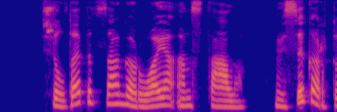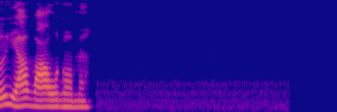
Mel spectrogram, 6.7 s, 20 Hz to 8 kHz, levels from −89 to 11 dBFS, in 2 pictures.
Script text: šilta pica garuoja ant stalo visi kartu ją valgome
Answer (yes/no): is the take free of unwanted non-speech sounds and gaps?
yes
